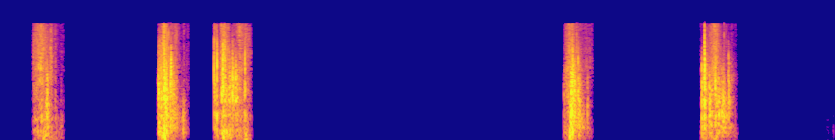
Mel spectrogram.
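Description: Menu clicks sound as tabs switch.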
